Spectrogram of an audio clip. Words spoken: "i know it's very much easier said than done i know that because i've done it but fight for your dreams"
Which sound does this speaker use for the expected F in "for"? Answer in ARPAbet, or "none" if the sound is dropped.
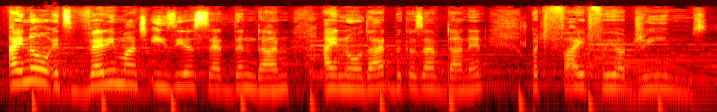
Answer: F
